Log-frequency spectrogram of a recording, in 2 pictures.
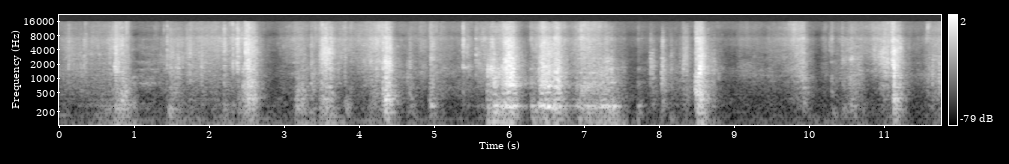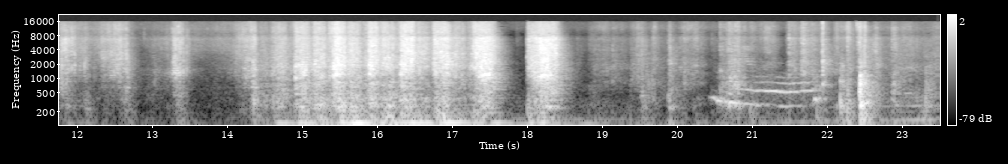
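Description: A trowel scrapes and slaps wet plaster onto a wall.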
